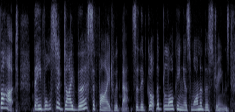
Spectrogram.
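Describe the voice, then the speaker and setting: A woman talks at a fairly high pitch. Her voice makes very wide pitch swings. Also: moderate pace. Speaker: business coach for speakers. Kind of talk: live online training. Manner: halting.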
